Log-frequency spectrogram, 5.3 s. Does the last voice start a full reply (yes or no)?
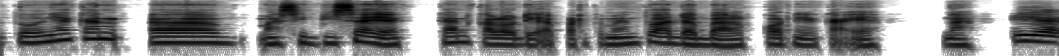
no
